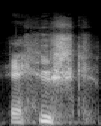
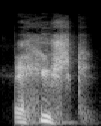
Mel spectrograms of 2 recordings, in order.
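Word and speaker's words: each-uisge: Or in the Gaelic mother tongue, the echusk. Yeah. Say that word again. I didn't know how to pronounce it. Echusk. And spell it for the audience. Well, being Gaelic, it's transliterated to Eachuisge.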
